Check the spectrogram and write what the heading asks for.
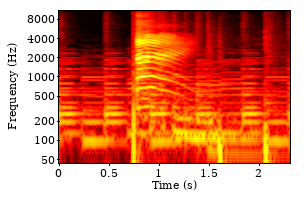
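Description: A single loud pitched cry about three-quarters of a second in, falling in pitch over about half a second, over background music with a steady beat.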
